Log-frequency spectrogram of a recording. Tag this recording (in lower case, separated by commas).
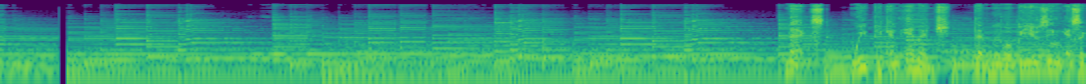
music, speech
